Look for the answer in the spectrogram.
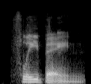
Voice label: "fleabane", American

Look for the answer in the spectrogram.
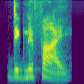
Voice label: "dignify", Indian

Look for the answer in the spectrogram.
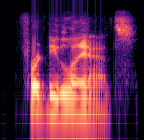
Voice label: "fer de lance", American

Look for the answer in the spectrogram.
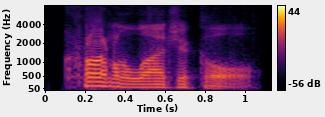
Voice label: "chronological", American

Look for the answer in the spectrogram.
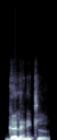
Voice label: "galenical", Indian

